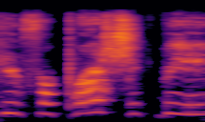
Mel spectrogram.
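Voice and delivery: tiny, squeaky, very high-pitched voice. Describing an imagined clean tooth that talks, in a little tooth voice. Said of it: "the tooth has a little voice".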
